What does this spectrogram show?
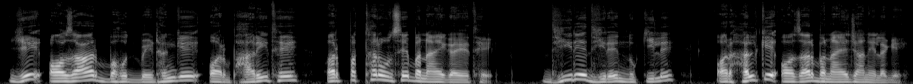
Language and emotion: Hindi, neutral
